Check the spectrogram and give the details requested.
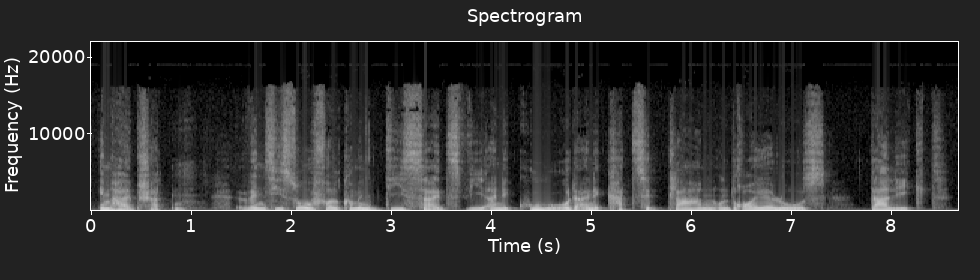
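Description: A man reciting literary poetry in deliberate, measured phrases with pauses between them. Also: fairly low pitch, a little mellow, husky. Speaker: reader of poetry.

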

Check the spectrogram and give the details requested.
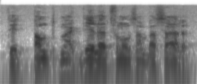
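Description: An actor playing a calmly menacing middle-aged official in a radio play, measured, polite and condescending. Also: male voice, sits low, breathy edge. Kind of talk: Dutch radio play acting.

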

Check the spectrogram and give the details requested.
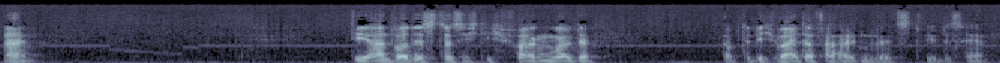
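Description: An actor playing a sardonic, hot-tempered hard-boiled amateur sleuth in a 1960s German radio crime drama, with dry, biting delivery. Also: male voice, sits low, moderate pace, slightly rough. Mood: dry, guarded. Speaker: lead actor and first-person narrator.

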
